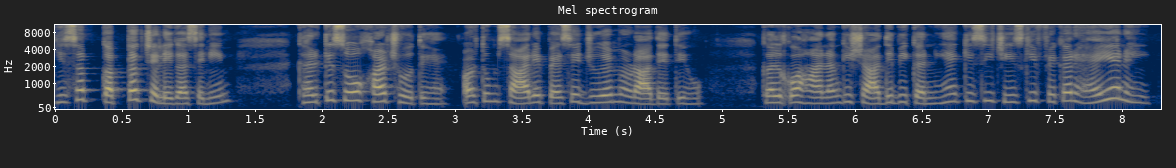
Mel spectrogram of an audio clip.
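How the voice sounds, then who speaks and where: A woman's voice: high voice, darkish tone, close to an everyday voice. A woman voicing a stern, worried middle-aged mother who speaks firmly and reproachfully in a storybook reading.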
